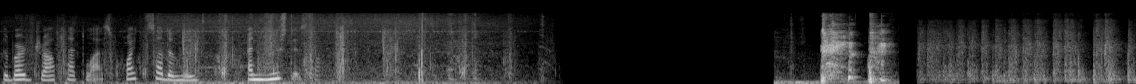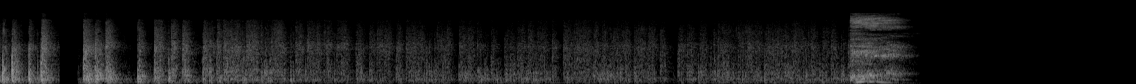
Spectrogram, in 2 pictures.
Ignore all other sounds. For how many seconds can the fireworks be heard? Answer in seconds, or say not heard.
11 s.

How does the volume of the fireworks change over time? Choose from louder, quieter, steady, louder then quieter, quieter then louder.
quieter.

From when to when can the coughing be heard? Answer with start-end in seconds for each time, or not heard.
4.5-5.5, 7.7-9.0, 19.9-20.5.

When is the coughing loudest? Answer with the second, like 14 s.
8 s.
